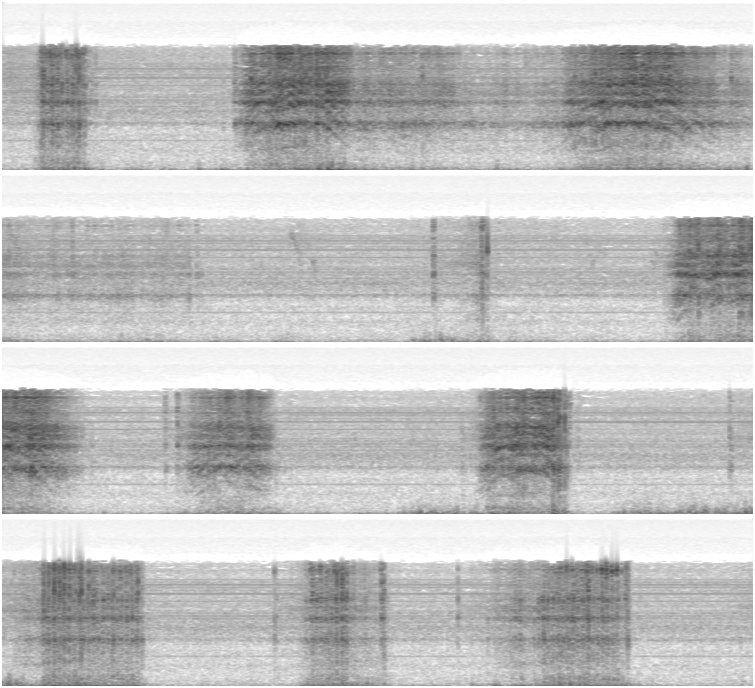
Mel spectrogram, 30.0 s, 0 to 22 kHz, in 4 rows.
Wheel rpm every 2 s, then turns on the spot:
10, 80, 50, 80, 10, 0, 0, 60, 30, 10, 30, 20, 10, 10, 10.
0-2 22-30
